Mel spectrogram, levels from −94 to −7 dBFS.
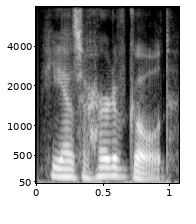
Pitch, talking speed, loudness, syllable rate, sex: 125 Hz, 335 wpm, -14 LUFS, 6.2 syllables/s, male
